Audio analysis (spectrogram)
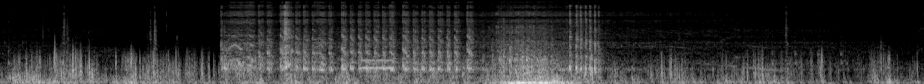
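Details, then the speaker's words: Toyota 1UZ V8 first start after sitting a few years, brake cleaner sprayed in vacuum tube: catches then runs lumpy, stumbling idle, seemingly on about 5 cylinders; owner suspects gummed injectors from stale fuel. "yeah so it runs it's uh I'm guessing it's running on about 5 cylinders"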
